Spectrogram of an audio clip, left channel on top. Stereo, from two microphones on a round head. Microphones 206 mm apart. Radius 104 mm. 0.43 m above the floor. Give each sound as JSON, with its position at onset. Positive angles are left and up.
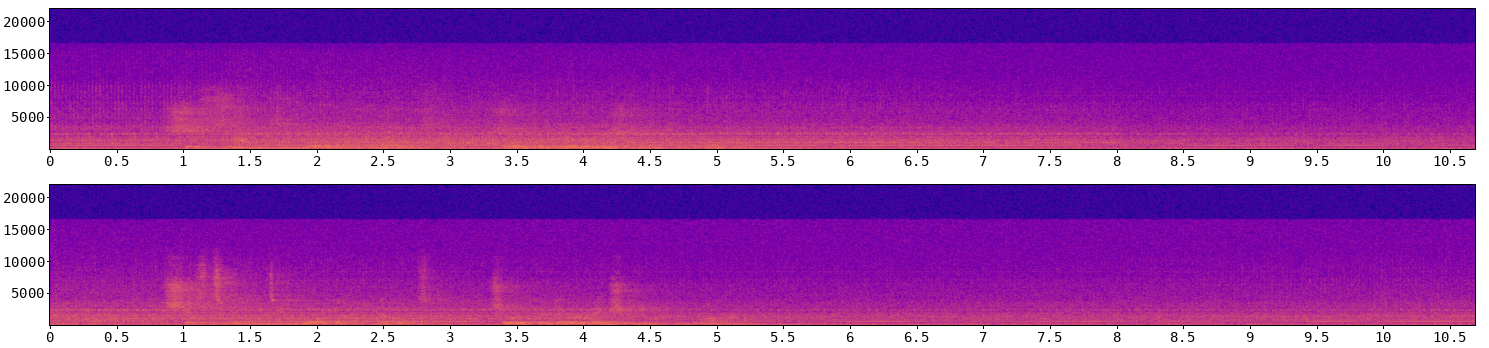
{"t": 0.8, "sound": "a man speaking", "side_deg": -40, "distance_m": 1.0}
